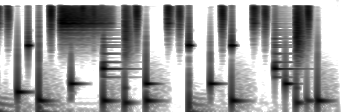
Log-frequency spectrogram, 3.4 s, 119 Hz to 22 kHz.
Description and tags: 70 bpm drum loop made with Hydrogen
beat, electronic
